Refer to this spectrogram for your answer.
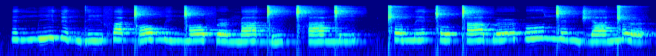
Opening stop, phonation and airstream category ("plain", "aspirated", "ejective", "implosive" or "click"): implosive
